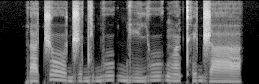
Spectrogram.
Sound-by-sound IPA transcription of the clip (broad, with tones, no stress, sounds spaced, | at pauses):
ɾ a˨ t͡ʃ oː˦˨ d͡ʒ ɪ˨ d i˨ b uː˦ ɡ͡b iː˨ j uː˦ ɡʷ ã˨˦ kʼ ɪ˦ d͡ʒ aː˨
